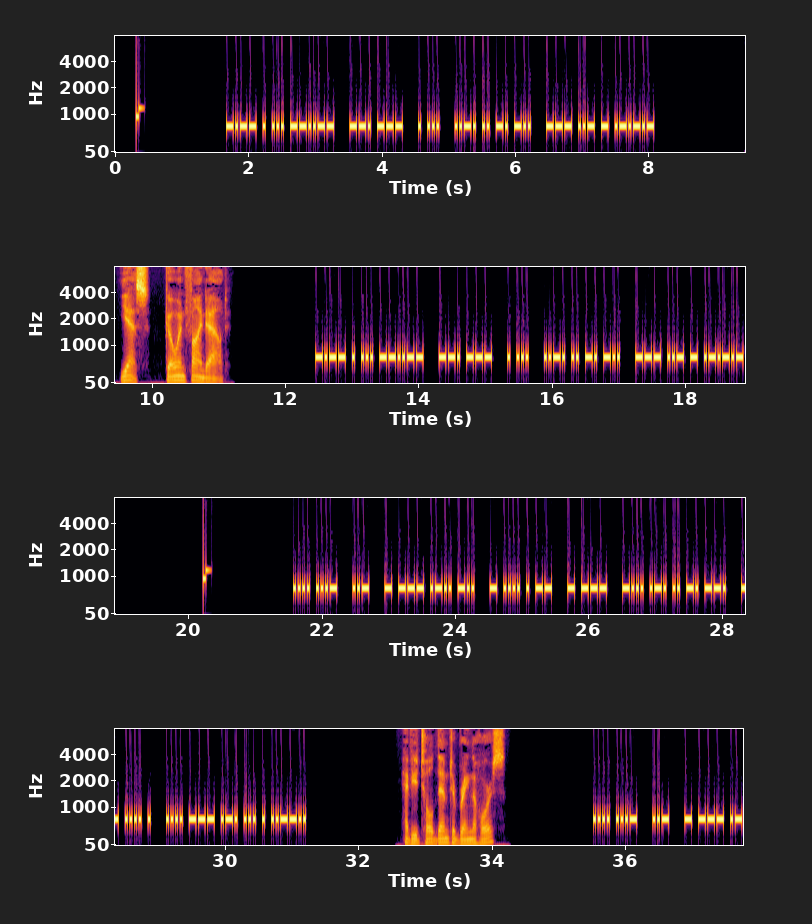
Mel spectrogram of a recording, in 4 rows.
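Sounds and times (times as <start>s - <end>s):
Morse code beeps sent at 35 words per minute: 1.7s - 8.1s, 12.5s - 18.9s, 21.6s - 31.2s, 35.5s - 37.7s
speech: 9.5s - 11.2s, 32.7s - 34.2s.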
